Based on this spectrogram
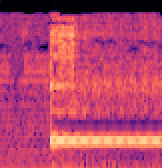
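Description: A telephone call on a call-in line sounds as a steady, loud single telephone tone. It starts abruptly after a brief stretch of faint line hiss and holds unbroken to the end.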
